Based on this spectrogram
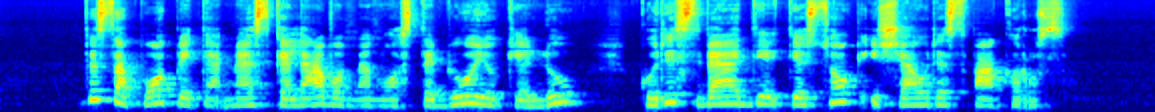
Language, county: Lithuanian, Alytus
